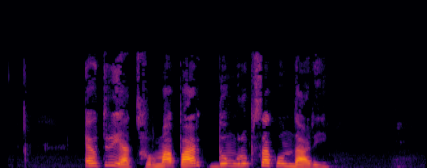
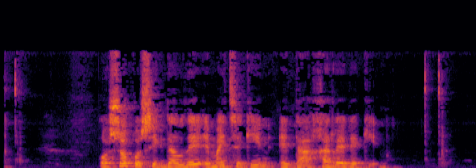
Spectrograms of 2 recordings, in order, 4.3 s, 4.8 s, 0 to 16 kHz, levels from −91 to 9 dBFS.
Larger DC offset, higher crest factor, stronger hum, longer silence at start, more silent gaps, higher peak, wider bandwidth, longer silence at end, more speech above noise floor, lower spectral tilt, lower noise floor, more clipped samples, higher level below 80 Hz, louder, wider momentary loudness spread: neither; about the same, 22 dB vs 20 dB; neither; first, 0.85 s vs 0.05 s; neither; about the same, -6 dBFS vs -4 dBFS; about the same, 11.5 kHz vs 11.5 kHz; about the same, 1 s vs 0.9 s; first, 52 dB vs 38 dB; first, -5 dB/octave vs -3 dB/octave; first, -77 dBFS vs -60 dBFS; neither; second, -86 dBFS vs -62 dBFS; second, -25 LUFS vs -21 LUFS; second, 11 LU vs 22 LU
